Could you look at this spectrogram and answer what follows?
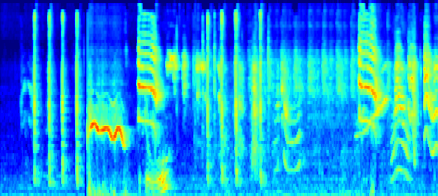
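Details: Pet parrot speaking taught words, Mitho and Put, and imitating a cat's meow; rapid clicks lead into wavy nasal syllables and swooping squeaky phrases, a dense run of chattering mimicry in a small room.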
